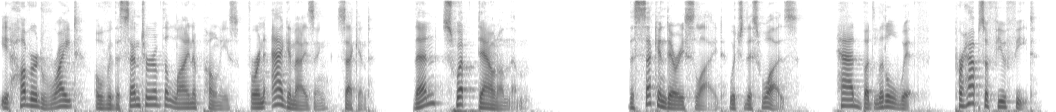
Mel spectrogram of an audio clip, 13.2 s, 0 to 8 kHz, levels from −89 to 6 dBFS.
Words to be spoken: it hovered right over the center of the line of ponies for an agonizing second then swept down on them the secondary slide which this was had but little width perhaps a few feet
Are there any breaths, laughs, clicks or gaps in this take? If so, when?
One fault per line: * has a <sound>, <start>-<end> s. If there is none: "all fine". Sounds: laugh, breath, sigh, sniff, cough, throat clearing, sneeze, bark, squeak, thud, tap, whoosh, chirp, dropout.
all fine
